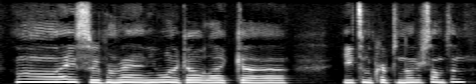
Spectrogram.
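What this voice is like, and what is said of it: Imitates another person's voice. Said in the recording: “That was a pretty good Michael Cera impression.”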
